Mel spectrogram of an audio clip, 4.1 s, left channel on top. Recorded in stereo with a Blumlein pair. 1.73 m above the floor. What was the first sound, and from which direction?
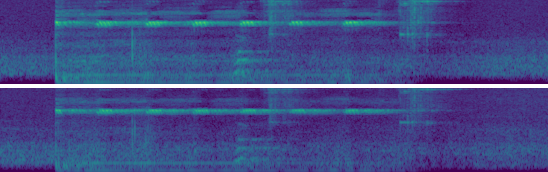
A dog barking, 65° left.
